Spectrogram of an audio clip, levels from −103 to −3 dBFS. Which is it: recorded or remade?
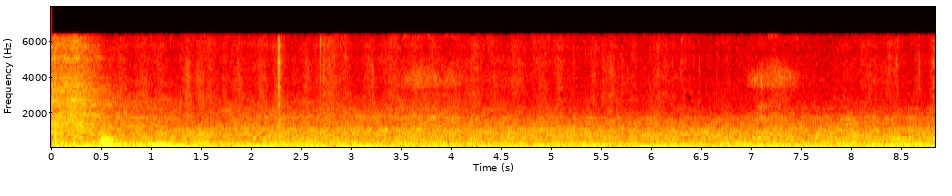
recorded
